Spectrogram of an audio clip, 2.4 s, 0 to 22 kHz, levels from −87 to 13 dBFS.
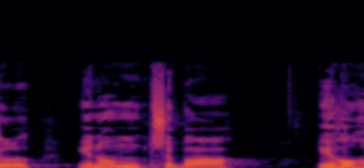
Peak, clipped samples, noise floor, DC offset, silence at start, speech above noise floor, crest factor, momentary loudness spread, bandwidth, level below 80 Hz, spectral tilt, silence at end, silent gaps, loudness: -6 dBFS; under 0.1%; -60 dBFS; under 0.1%; 0 s; 38 dB; 16 dB; 8 LU; 14 kHz; -62 dBFS; -4.5 dB/octave; 0 s; none; -23 LUFS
